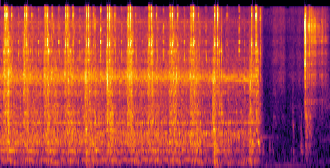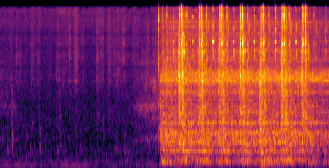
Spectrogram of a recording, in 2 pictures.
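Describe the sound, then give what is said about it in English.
Sewing machine stitching a blind hem along a fabric fold, guided by a plastic guide: a rapid, steady mechanical whir that stops for about three seconds with a soft click, then resumes at the same pace. “needle is going just down this side piece here, this little seam allowance, and then every few stitches it's going over and catching the fold, and that's what's creating the hem.”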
